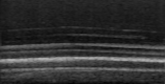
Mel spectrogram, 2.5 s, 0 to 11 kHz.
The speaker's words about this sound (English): Air raid sirens wailed as Palestinians fired more than 200 rockets across the border.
